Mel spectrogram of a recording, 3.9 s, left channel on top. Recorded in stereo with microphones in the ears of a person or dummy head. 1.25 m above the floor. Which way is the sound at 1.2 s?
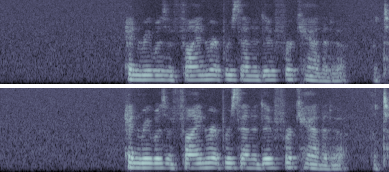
80° right.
